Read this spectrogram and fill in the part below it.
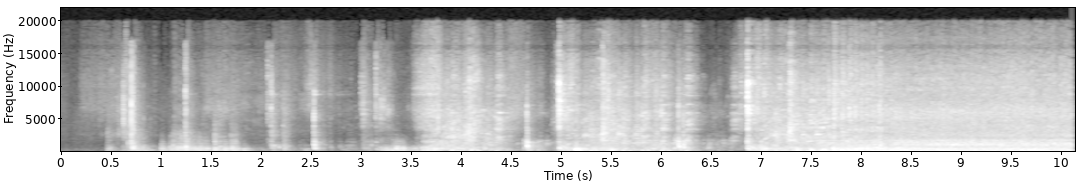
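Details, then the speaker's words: Cub Cadet push mower, Powermore engine, after rocker stud repair and new NGK BPR5ES plug: several pulls, then catches and runs steady but slow, not perfect. Low governed engine speed, to be adjusted. "Doesn't seem to be running perfect, but fired right up and it does run. I could hear as we ran that that the speed was real low. So, we're going to adjust the engine speed."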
